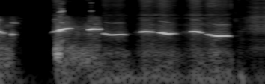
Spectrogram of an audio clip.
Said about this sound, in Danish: så fandt jeg ud af, at hvis jeg stod luften ind af, i stedet for at puste ud af, og så lavede, kunne jeg fløjte. Ja. Det er bare hurtigt og tør for luft, ikke? Det bliver en meget kort fløjten.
